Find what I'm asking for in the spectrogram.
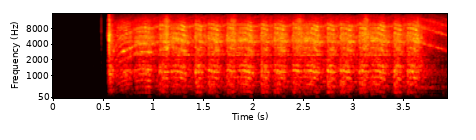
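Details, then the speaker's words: Geo Tracker with one spark plug out, the coil disconnected, the fuel line off and the starter signal wire reconnected: steady, even cranking at about three compressions a second with no grinding. Cranking sounds healthy; it is not meant to fire yet. "I have one of the spark plugs out. We have the coil disconnected. I think that sounds good."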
